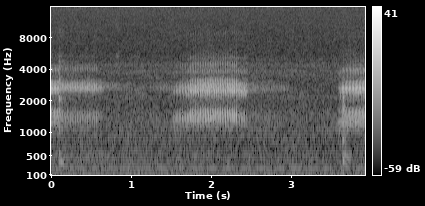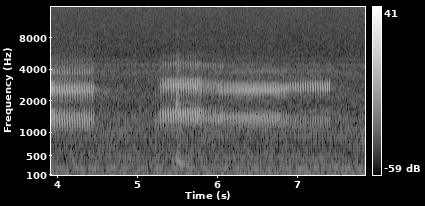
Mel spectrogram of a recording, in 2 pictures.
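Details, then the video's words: Tree frogs singing after rain on a warm summer night: repeated buzzy two-toned chirps, some short and some drawn out, with brief gaps, a couple of faint clicks, and a low continuous hum. "Tree Frog Chorus After A Warm Rainy Day"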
